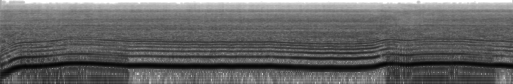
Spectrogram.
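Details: Poulan Pro two-stroke chainsaw, sat unused about three years, after carburetor adjustment, cutting small logs; strong steady high note bogs slightly into the cut and picks back up cleanly; saw running right.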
